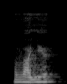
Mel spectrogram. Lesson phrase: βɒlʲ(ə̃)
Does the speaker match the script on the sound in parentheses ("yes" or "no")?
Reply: no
